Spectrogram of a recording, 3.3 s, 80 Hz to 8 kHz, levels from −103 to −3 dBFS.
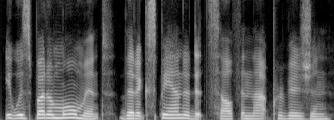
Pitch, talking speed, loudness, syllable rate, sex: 195 Hz, 195 wpm, -20 LUFS, 5.3 syllables/s, female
